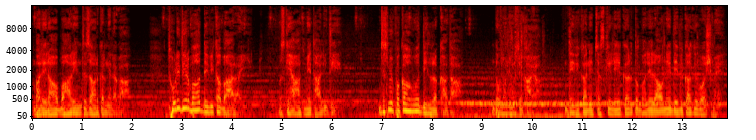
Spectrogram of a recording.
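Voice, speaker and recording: Guy telling a horror tale, deepish voice, really animated and suspenseful, music behind. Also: unhurried. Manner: suspenseful, expressive. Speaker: narrator. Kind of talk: dramatic scripted horror narration.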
